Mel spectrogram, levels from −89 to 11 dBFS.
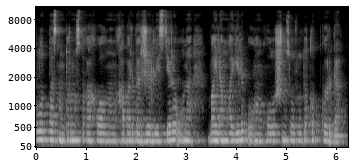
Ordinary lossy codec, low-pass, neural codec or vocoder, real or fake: none; 9.9 kHz; none; real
